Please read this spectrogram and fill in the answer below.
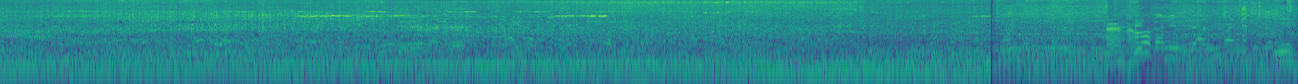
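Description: Busy street traffic with a crowd: vehicle engines running and people talking, with a heavy low rumble throughout and a few short high-pitched tones. About ten seconds in the sound changes and a voice speaks clearly.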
